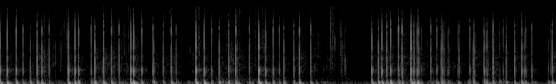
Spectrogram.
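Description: Long nails tap and scratch a bronze-gold crocodile-embossed faux leather cover stretched over a curved hollow form. The result is a rapid run of short, dry, crackly taps with a low, hollow thump beneath bright clicks, with a brief quieter scratching lull before the tapping resumes.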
